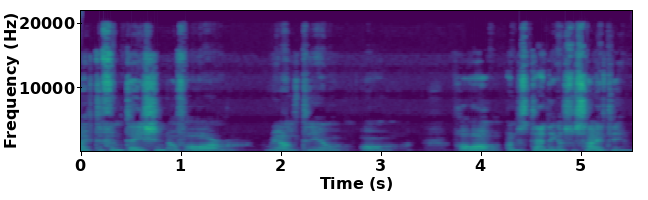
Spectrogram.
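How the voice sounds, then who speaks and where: There is vocal fry in this voice, which moves at a moderate pace with fairly even intonation. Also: man, medium pitch for a man. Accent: non-native. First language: not English. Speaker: amateur philosopher vlogger. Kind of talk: solo vlog monologue. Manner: halting, many fillers.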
